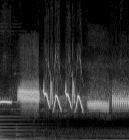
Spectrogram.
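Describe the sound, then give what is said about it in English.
Song of a white-crowned sparrow on a spring or summer day: high, clear whistled phrases, then warbled notes, ending in a rapid buzzy trill, repeated without pause over a faint low hum. “This is the song of a white-crowned sparrow. Some describe it as, see me, pretty, pretty me.”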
